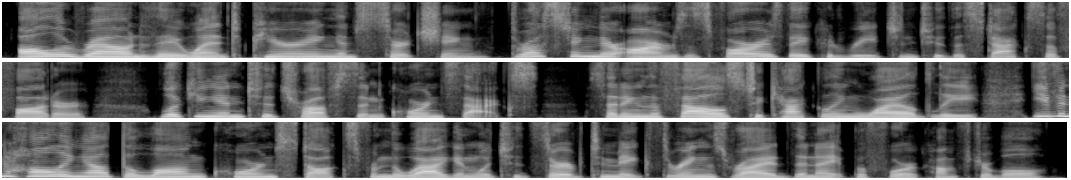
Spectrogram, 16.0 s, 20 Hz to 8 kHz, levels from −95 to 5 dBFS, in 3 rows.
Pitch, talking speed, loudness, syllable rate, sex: 220 Hz, 205 wpm, -18 LUFS, 5.0 syllables/s, female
